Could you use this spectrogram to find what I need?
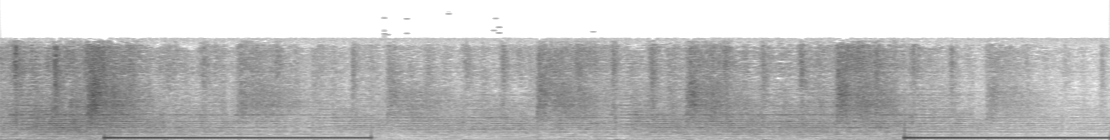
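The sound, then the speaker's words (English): A phone line ringing on the caller's end as a call is placed to WWE Hall of Famer Jake the Snake Roberts: two steady, mid-pitched electronic tones, each about two seconds long, separated by a four-second pause of quiet line noise. No one speaks. “Let's see if we can get him on the line.”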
